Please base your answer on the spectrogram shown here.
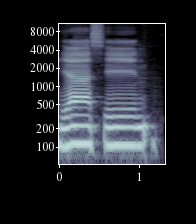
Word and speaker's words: Yasin: Yasin. Dibacanya bukan thh diya bukan yes atau yas bukan ya.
